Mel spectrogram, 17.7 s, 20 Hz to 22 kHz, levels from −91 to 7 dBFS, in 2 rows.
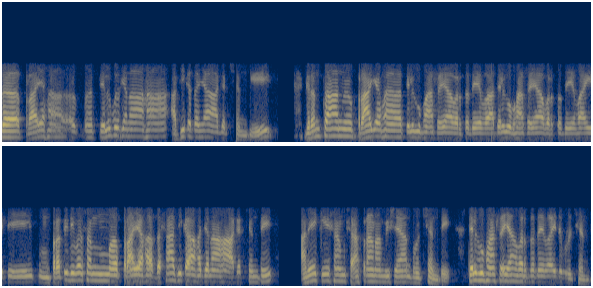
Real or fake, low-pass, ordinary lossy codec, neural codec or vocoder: real; 3.6 kHz; none; none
